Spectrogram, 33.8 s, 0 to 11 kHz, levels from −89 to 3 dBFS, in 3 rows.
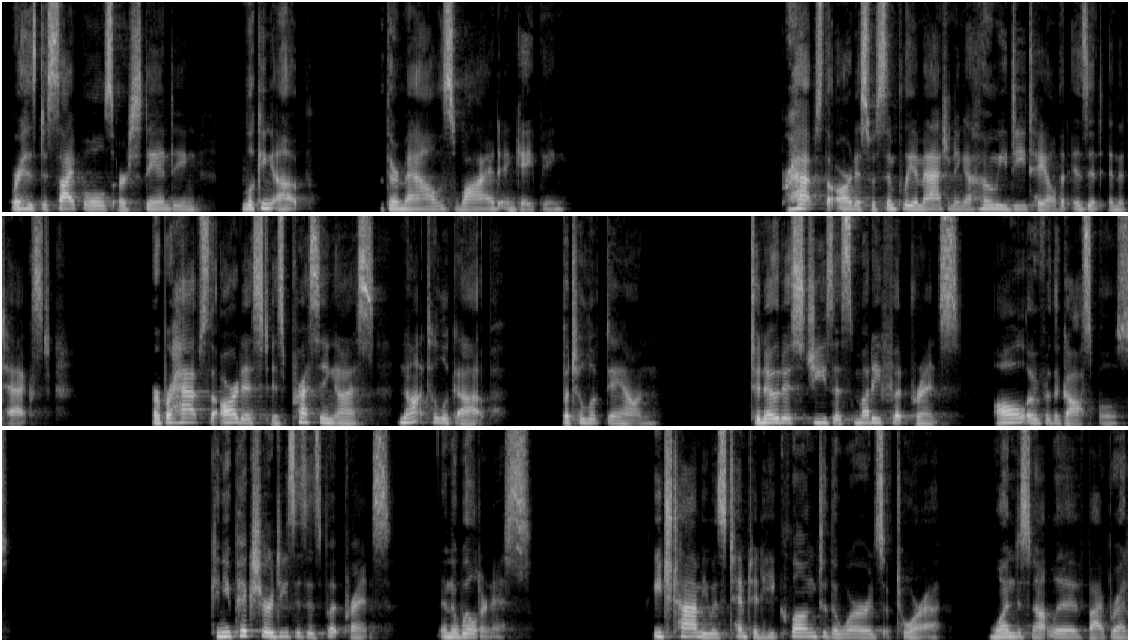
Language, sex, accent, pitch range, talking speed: English, female, American, 180-210 Hz, 135 wpm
